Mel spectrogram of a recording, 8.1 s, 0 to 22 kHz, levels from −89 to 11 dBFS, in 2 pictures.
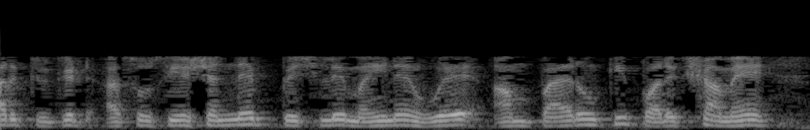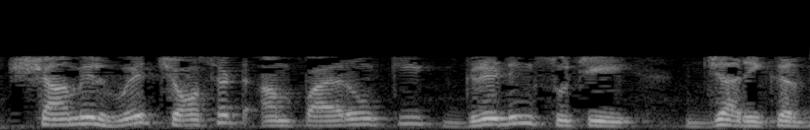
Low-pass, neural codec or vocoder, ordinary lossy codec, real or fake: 3.6 kHz; none; none; real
